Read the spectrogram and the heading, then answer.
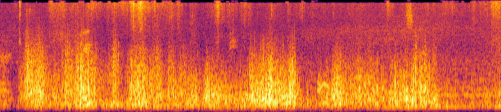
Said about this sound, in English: Very windy.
